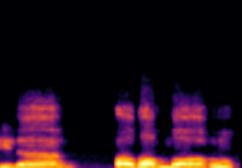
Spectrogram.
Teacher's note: قاف بھی موٹے حروف میں سے ہے اور ضاد بھی موٹے حروف میں سے ہے، دونوں کو پر پڑھیں گے۔ لفظ اللہ بھی پر پڑھا جائے گا کیونکہ لفظ اللہ سے پہلے زبر ہے۔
